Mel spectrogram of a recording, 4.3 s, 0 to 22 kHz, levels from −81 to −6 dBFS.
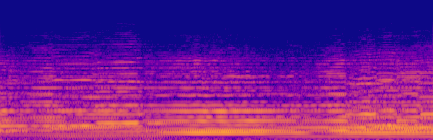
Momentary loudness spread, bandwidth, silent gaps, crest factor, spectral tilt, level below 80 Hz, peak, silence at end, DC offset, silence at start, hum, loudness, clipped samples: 7 LU; 9.6 kHz; none; 14 dB; -6.5 dB/octave; -56 dBFS; -12 dBFS; 0 s; under 0.1%; 0 s; none; -28 LUFS; under 0.1%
